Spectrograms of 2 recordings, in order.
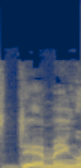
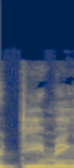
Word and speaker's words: Deming: It's W. Edwards Deming, or Deeming if you pronounce it that way, D-E-M-I-N-G, and it's, "In God we trust, all others must bring data."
